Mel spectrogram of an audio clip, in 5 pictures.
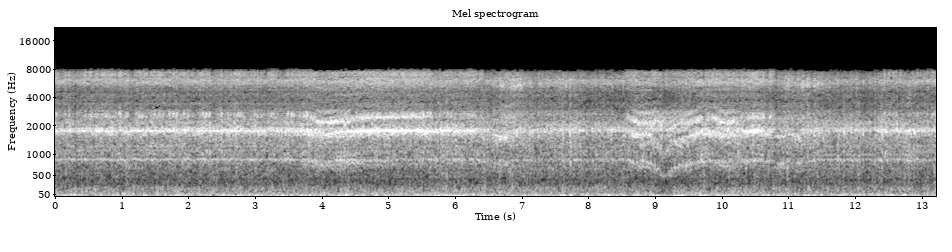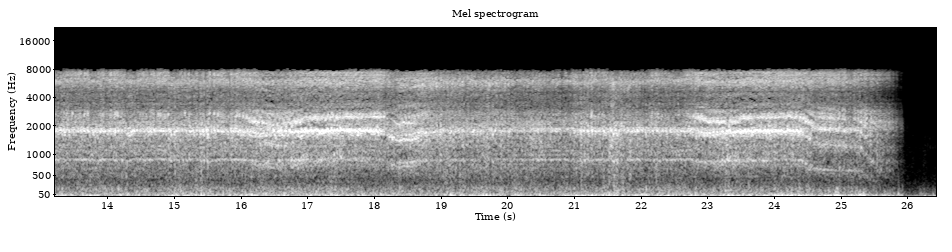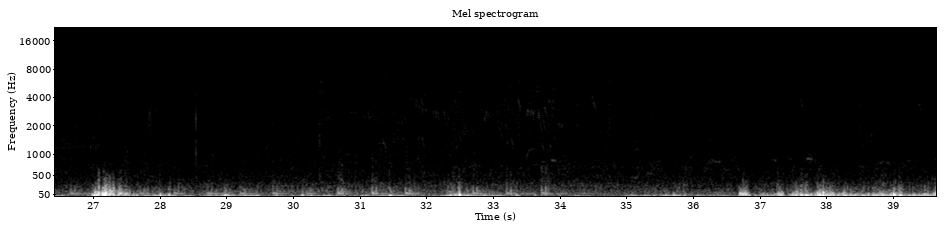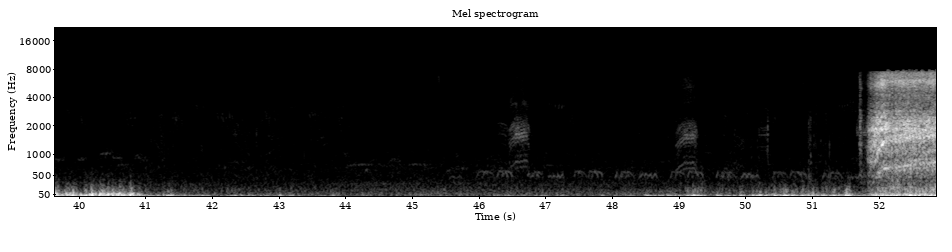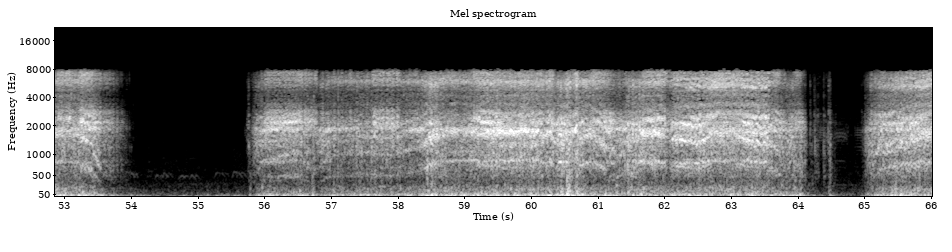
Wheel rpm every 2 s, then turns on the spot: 230, 230, 220, 230, 200, 220, 230, 230, 220, 220, 230, 230, 140, 0, 0, 0, 0, 0, 0, 0, 0, 0, 0, 0, 0, 10, 110, 0, 100, 190, 190, 180, 90.
none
